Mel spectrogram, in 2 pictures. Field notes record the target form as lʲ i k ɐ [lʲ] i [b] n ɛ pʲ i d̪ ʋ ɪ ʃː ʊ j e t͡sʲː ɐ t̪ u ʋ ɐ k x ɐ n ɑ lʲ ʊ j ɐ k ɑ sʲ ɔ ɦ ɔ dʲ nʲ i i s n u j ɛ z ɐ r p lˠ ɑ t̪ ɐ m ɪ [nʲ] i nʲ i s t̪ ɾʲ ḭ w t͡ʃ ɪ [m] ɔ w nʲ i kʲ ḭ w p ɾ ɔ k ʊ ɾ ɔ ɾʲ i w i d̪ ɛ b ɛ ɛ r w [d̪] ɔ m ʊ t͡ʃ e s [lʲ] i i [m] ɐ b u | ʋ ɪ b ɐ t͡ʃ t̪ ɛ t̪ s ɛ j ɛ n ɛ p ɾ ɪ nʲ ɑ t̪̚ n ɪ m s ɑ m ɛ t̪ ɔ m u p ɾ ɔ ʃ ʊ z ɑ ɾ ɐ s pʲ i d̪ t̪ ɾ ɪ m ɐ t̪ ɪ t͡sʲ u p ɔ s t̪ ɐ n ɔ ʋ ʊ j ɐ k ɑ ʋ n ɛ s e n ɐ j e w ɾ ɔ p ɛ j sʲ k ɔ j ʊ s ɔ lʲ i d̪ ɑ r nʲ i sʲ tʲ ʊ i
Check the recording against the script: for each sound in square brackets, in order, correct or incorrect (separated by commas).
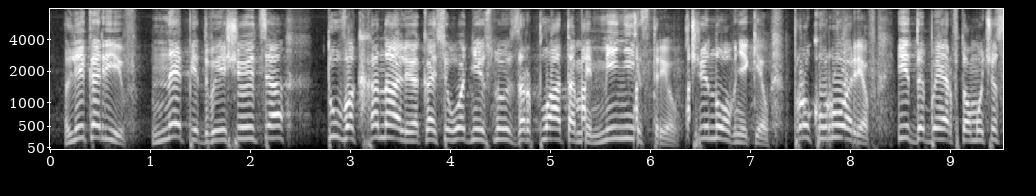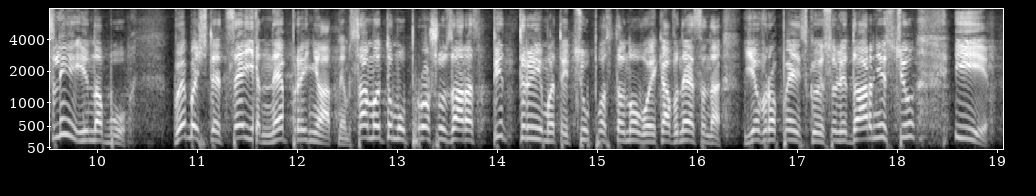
incorrect, incorrect, incorrect, incorrect, incorrect, correct, incorrect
